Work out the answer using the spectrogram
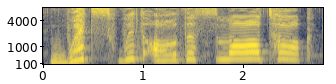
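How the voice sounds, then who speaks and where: A woman playing a fiercely competitive, driven high-school team captain in an audio drama. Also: big pitch swings, drawn-out words, dry recording, studio quality, full character voice. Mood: stressed, pushy. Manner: driven, insistent. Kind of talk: scripted audio drama acting.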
